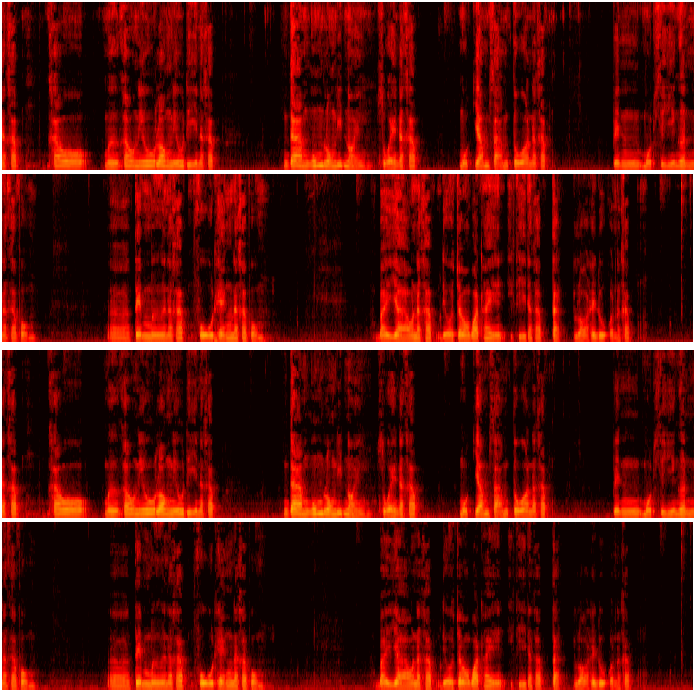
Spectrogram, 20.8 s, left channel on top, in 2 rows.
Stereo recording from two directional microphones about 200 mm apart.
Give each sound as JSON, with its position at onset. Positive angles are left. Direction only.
{"t": 0.0, "sound": "speech", "side_deg": 5}
{"t": 4.2, "sound": "speech", "side_deg": 5}
{"t": 11.9, "sound": "speech", "side_deg": 15}
{"t": 16.0, "sound": "speech", "side_deg": 20}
